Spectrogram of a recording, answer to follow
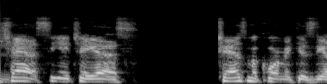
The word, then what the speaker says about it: Chas: I always get his name wrong. It's Chas, Chas.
